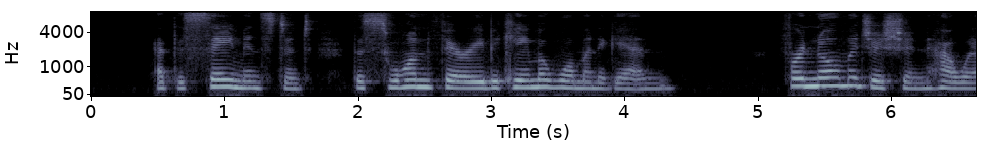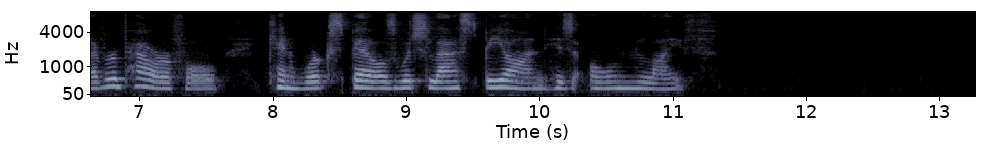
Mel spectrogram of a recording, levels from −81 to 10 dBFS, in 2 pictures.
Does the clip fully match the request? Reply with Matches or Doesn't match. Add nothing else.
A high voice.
Matches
